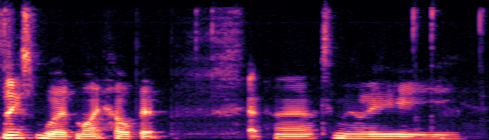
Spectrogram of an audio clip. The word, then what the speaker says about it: Timur: It's actually pronounced Timur pepper.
